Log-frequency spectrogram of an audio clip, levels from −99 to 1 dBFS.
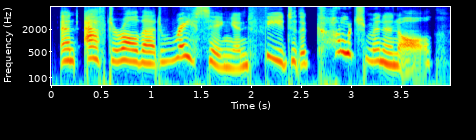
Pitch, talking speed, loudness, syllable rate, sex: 275 Hz, 180 wpm, -21 LUFS, 4.9 syllables/s, female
